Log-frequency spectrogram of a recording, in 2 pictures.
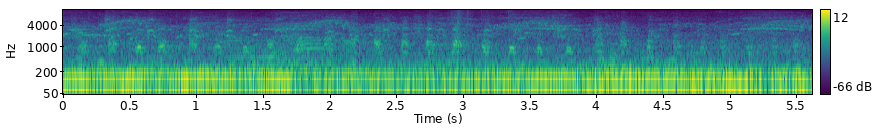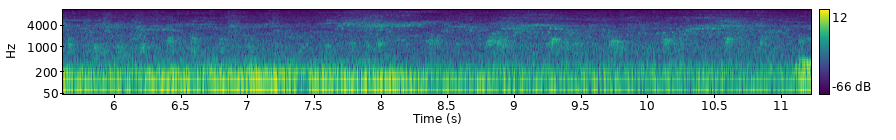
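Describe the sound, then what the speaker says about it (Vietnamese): Whistling ducks calling at a garden pond near a nursery in Western Australia, a dense, continuous chorus of repeated whistled calls close by over a low steady outdoor hum. "Còn đây thì mấy vịt le le."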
